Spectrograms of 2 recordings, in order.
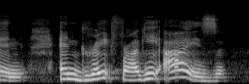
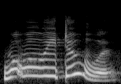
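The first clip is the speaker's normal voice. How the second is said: high goat voice; 11 semitones higher than usual. Acted. Middle goat voiced in story.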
